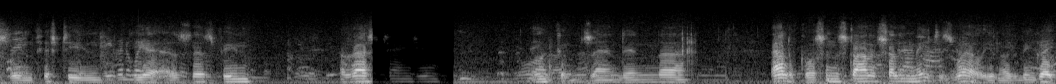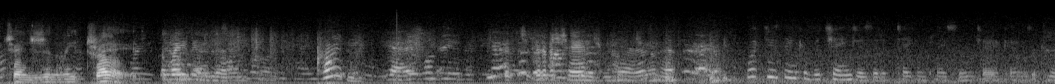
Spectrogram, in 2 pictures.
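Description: From 3.72 to 4.54 s all sound sinks about 30 dB, likely one channel inverted cancelling in mono; unlike a dropout, a faint residue remains.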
